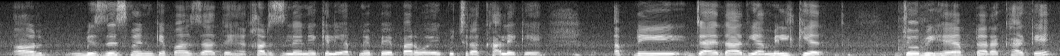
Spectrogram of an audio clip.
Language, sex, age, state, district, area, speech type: Urdu, female, 30-45, Telangana, Hyderabad, urban, spontaneous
